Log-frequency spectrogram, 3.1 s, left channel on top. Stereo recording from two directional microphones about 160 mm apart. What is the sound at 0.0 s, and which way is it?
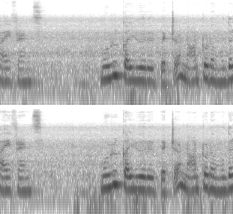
Air conditioning, 15° right (ahead or behind).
